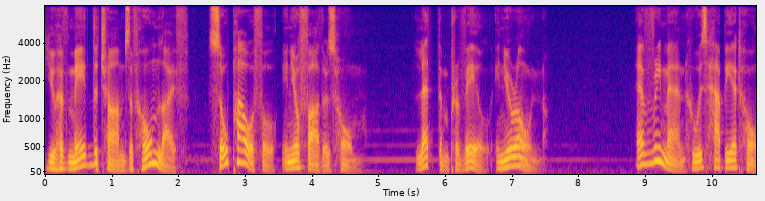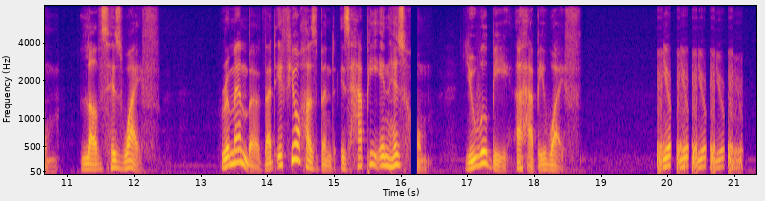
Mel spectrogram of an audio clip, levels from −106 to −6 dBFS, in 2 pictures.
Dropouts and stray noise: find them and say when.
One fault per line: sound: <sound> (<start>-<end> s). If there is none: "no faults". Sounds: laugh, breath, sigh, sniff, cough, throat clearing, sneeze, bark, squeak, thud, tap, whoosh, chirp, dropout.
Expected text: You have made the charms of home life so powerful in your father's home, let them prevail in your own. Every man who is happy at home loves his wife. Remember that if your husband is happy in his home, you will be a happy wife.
sound: dropout (16.1-16.3 s)
sound: laugh (19.9-21.1 s)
